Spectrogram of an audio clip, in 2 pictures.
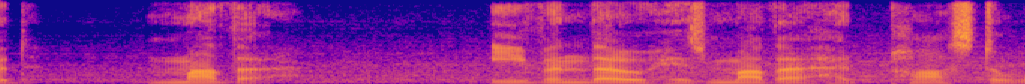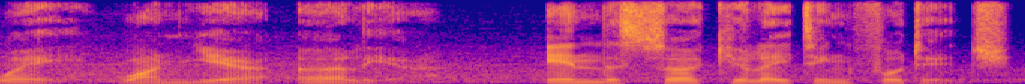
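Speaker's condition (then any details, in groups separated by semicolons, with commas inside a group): No condition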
